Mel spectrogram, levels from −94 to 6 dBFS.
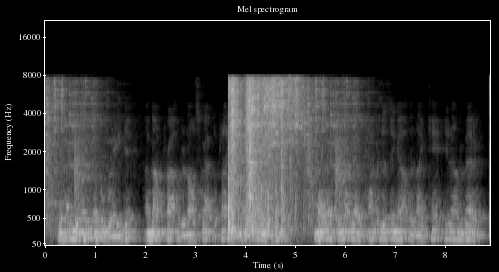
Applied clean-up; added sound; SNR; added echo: none; Shatter; -3 dB; reverberation time 0.9 s.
